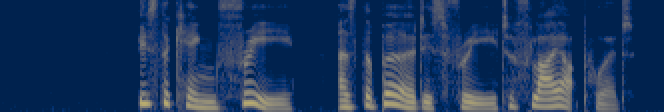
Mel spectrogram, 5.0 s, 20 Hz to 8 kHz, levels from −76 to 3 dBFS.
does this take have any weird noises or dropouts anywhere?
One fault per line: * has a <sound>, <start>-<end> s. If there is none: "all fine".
all fine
